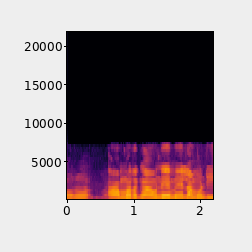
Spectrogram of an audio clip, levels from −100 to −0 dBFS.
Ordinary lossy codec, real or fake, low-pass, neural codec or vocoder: none; real; 7.2 kHz; none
